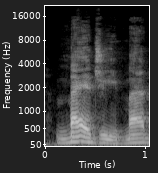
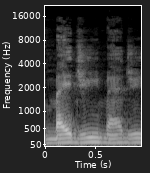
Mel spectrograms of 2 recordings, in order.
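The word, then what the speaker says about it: maegi: lands the presence of magic is that I would I give up on the pronunciation Magi that's it that's how I will pronounce it same title as you know the three wise Kings so yeah there seems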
